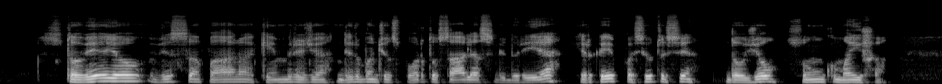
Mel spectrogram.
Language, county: Lithuanian, Telšiai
